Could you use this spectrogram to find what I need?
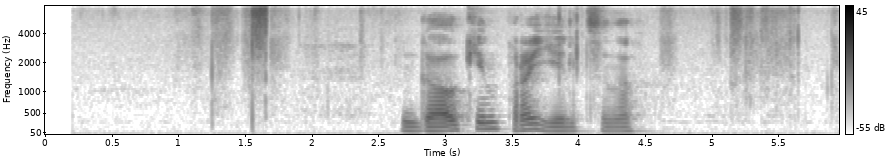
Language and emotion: Russian, neutral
